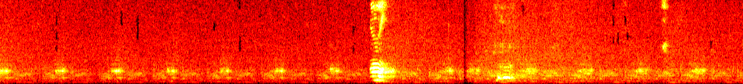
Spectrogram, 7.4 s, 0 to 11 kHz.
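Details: Medela Advanced InStyle electric breast pump in use while expressing milk: soft rhythmic mechanical whooshing suction pulses, about 47 a minute, with a couple of louder handling knocks.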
